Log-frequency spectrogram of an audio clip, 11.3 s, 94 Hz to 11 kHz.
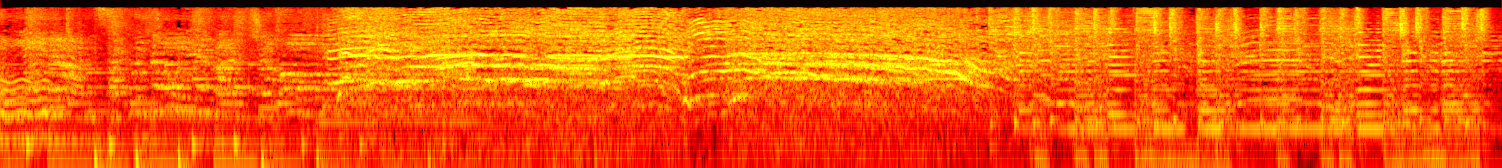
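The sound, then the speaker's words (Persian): A loud, sustained clamor of children shouting and cheering together on the grounds of the City Theater in Tehran during the 17th International Puppet Theater Festival, high-pitched voices overlapping in a continuous crowd roar, with music or rhythmic sounds beneath at the start and end. “سر و صدای بچه ها رو میشنوید؟”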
